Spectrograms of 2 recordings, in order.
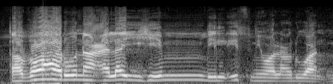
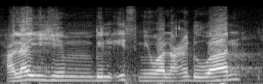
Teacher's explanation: Mim ketemu ba, maka dia ikhfa syafawi. Ini juga ditahan ya. Mulutnya ditutup tanpa ditekan ya, tanpa ditekan atau dikerutkan.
